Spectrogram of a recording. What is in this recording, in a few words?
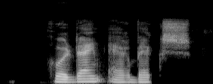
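"gordijnairbags", Dutch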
